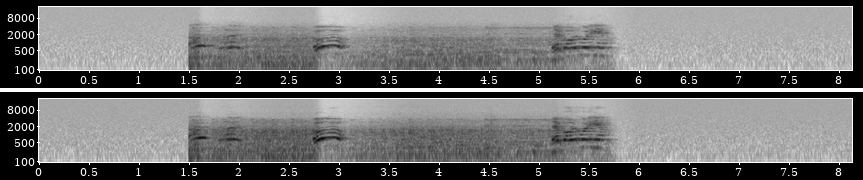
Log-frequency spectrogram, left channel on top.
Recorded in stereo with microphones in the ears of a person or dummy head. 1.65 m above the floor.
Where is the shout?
15° right (ahead or behind), 0.8 m; by 5.7 s 70° right (ahead or behind), 2.5 m.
